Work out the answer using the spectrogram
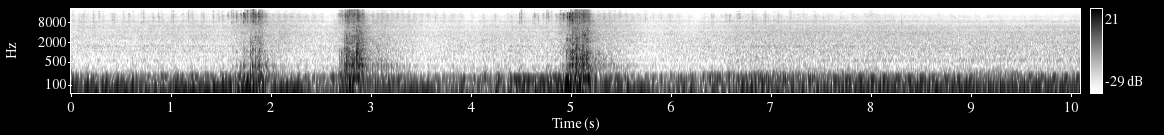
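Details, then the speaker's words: Chevy K10 V8 truck with newly installed MagnaFlow exhaust: deep even idle rumble then three quick clean throttle blips, mellow exhaust, no rattles; idles nicely and comes to life when revved. "So it's idling nicely. Okay, it seems like a nice little V8, but when you put your foot in it, it just comes to life."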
